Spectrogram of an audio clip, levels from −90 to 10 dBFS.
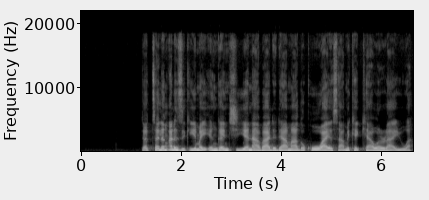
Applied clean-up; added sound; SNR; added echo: none; none; none; none.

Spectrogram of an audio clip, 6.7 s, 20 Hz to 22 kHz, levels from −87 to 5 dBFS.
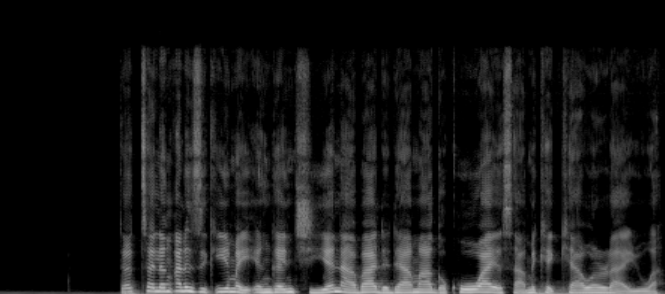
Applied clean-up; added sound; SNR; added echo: neural mask model RNNoise.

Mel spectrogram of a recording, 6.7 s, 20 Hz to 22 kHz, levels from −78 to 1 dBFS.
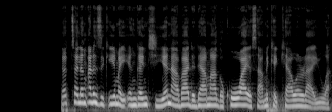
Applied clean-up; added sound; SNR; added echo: neural mask model DeepFilterNet 3.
